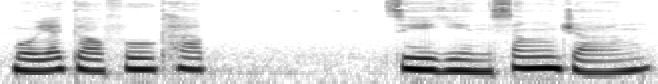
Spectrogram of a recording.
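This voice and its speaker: A woman leads a guided meditation as an instructor, calm and measured, giving gentle instructions with pauses. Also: medium pitch.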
